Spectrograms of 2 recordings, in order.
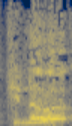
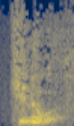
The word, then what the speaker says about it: quinoa: There are many people, and this shayla has been brought to me a number of times, who eat something called quinoa. Other people pronounce it as quinoa.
